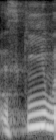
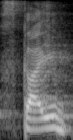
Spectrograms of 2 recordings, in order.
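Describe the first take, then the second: First: स्कीव read with a long ee, as the wrong way; the mistaken reading स्कीव with an ee sound; wrong pronunciation. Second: स्काइव said with an "eye" sound, skaiv; the proper reading स्काइव, skaiv with a long i; correct pronunciation. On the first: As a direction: say स्कीव like "skeev", not the right way. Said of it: "इसको स्कीव नहीं पढ़ना". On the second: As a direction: make स्काइव rhyme with five. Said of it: "इसको स्काइव पढ़ना है". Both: Shown as a demonstration.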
